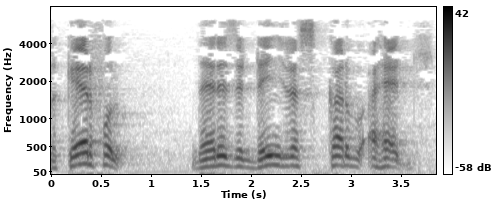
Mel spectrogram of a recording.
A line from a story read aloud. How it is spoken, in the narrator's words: Two drunkards, one shouts to the other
